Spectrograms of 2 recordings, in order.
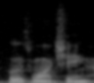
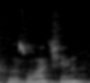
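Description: First: Said in the usual way. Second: A touch of paranoia in the question; mildly uneasy. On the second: Retold or imitated. Alone in the room, imagining watchers, mildly uneasy. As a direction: ask it as if glancing over your shoulder. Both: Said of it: "but I'm looking around like".

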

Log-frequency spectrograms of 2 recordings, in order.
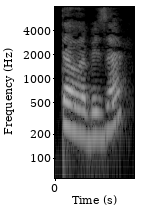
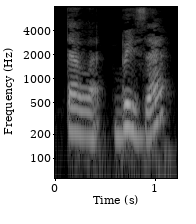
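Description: First: Телевізе with hard и, louder; hard demo. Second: Телевізе slowly, hard и; slow repeat. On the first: Teacher showing the difference, firmer. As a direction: say Телевізе firmly. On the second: Teacher repeating the word slowly for learners. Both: Shown as a demonstration. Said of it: "покажу вам ще різницю".

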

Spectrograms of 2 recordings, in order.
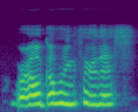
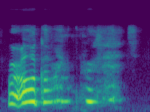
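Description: First: Said in the usual way. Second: High voice climbing and thinning out; distressed squeak. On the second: Real, not acted. Fan commiserating with others waiting, distressed squeak. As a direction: let it rise into a small whine. Consoling fellow waiting fans.

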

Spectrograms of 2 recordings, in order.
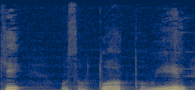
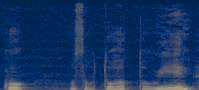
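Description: No difference in how they are said.

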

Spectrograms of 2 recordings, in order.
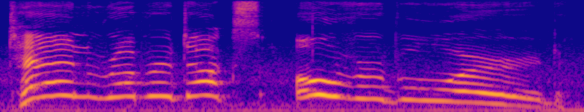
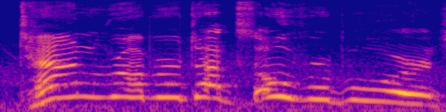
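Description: First: High and slowed shouted call. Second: Loud, high alarmed call; shouting captain. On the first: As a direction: call it out slowly across the deck. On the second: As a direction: bellow it like a ship's captain. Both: Acted. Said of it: "shouts the captain".

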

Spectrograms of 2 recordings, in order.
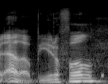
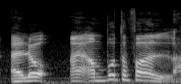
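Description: First: Said in the usual way. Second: Hammed-up Italian accent, higher and louder; bad Italian accent. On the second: Player greets something beautiful in the game, hammed-up Italian accent. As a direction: put on a badly faked Italian accent. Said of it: "Became Italian. Can't really do an Italian accent".

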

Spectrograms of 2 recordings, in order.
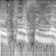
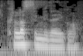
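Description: First: High, loud cry of alarm; big-trouble announcer shout; excited alarm. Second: Low, soft and deflated; quiet sinking dread; resigned worry. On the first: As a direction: sound the alarm, caster-style. Alarm as opponent powers up. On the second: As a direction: murmur it, already beaten. Repeats it as defeat nears. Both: Real, not acted.

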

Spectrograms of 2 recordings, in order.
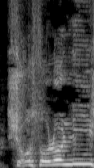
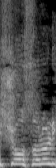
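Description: First: Said in the usual way. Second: Angry shout. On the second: Real, not acted. Ranting, repeats phrase louder.

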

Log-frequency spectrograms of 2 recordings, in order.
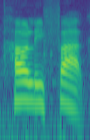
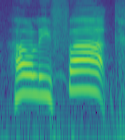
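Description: First: Raised, louder exclamation; amazed exclamation. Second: High, loud, drawn-out exclamation; escalated shocked shout. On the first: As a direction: exclaim it with a first jolt of shock. Reacts to yelling, then escalates. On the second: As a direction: stretch it out into a yell. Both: Pretend.

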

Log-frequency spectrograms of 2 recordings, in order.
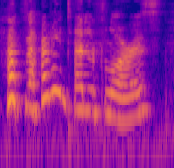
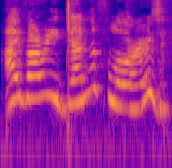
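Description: First: Teary laugh then the words; a rueful laugh as she cries; laughing through tears. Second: Higher and louder tearful cry. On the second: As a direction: wail it through tears. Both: Real, not acted. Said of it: "sit here and cry on camera".

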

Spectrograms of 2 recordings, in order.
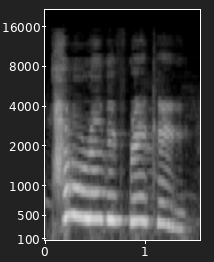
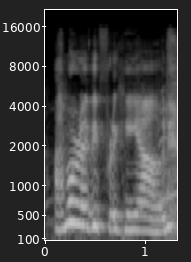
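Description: First: Louder, higher panicked yelp; freaked-out outburst. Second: Said in the usual way. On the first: Real, not acted. Gamer panicking as the kids wake up, loud freaked-out yelp. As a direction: let the panic burst out. Stressed over Sims game.

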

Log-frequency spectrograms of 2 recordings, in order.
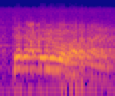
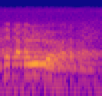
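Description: First: Said in the usual way. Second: Softer, lower, drenched in echo; reverb on the mic. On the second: Shown as a demonstration. Deejay tests the reverb on the mic, echoing and softer. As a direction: say it again with the reverb washing over it.

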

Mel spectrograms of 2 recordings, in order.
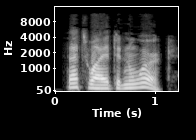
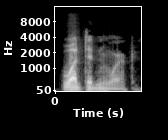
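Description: First: Higher-pitched wife, emphatic; bitter realization. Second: Low, puzzled question; husband at a loss, understated; blank bewilderment. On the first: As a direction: land the discovery sharply. Wife's bitter realization, set against his question. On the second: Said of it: "He asked in blank bewilderment". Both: A narrator's reading.

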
